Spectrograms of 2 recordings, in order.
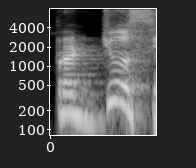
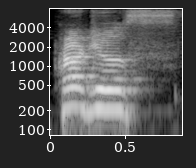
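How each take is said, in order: First: Produce as pro-DUCE, weight on the end; second-syllable stress. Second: Produce as PRO-duce, loud opening syllable; first-syllable stress. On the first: Teacher contrasting verb with noun, produce stressed on second syllable. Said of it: "The stress is marked on the second syllable". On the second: Teacher contrasting noun with verb, produce stressed up front. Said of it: "produce is noun". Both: Shown as a demonstration.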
